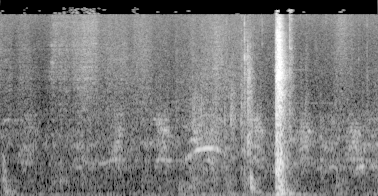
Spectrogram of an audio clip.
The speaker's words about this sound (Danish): banker på den slidte, brune dør til hendes barndomshjem.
